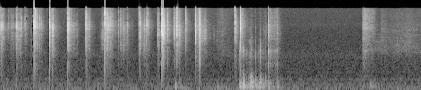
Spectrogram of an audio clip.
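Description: Two dice rattled in a cupped hand, a quick run of sharp clicks, then thrown onto the table mat about two and a half seconds in, where they land and tumble with a duller clatter.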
